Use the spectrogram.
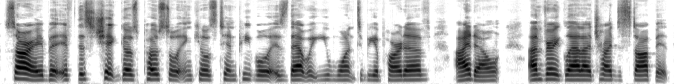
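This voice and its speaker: A woman's voice: mid-range voice, fairly even intonation, normal speed, clean tone, no echo. A woman on a casual livestream panel, talking and reading posts aloud.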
